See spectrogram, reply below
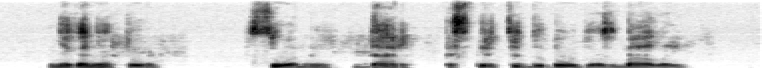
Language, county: Lithuanian, Kaunas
